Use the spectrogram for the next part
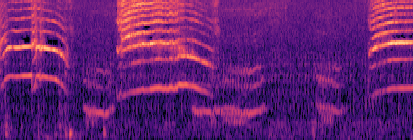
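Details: Restless Siamese kittens with their napping mother Siamese cat: loud, bright, sustained meows, a long falling cry then a drawn-out wavering one, softer low mews between and a final rising meow at the end.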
